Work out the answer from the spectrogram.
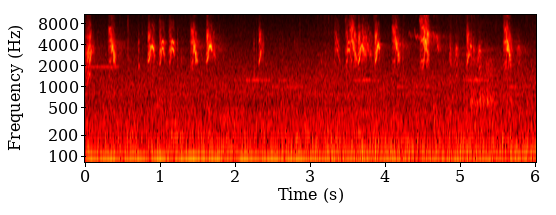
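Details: Sparrows gather at a feeder on a post at a Tenmangu shrine on 24 June 2023, giving short bright chirps in loose bursts, several overlapping around the middle, over a low steady hum.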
